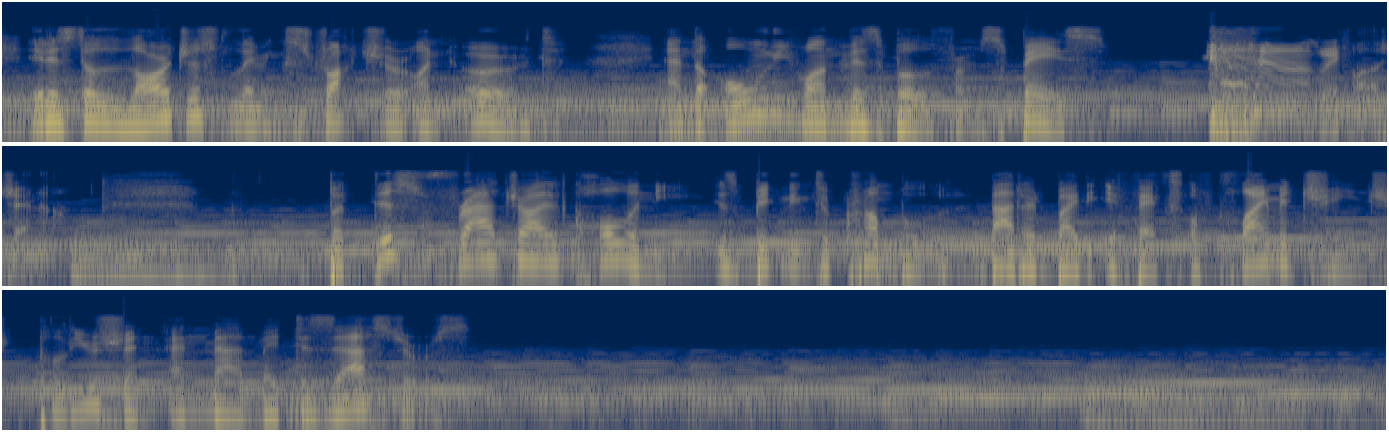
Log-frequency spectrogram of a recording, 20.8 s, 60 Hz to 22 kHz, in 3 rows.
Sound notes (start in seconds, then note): 6.0 cough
